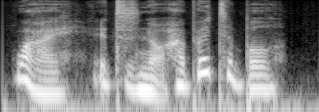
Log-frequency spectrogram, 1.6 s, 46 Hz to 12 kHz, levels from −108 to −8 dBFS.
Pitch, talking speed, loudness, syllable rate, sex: 175 Hz, 190 wpm, -18 LUFS, 6.1 syllables/s, female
